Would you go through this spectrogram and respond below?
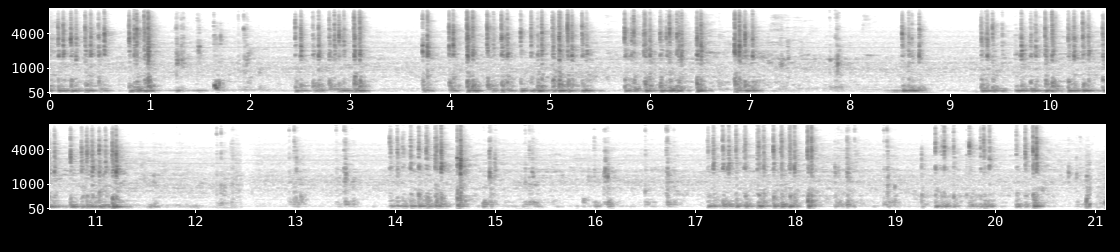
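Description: Typing an address into an online form on a computer keyboard: steady close-up runs of rapid key clicks in bursts with brief pauses, fairly loud and alone with no talking.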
